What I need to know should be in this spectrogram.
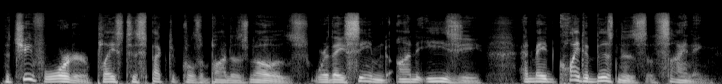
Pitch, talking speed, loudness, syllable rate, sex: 110 Hz, 165 wpm, -19 LUFS, 5.1 syllables/s, male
